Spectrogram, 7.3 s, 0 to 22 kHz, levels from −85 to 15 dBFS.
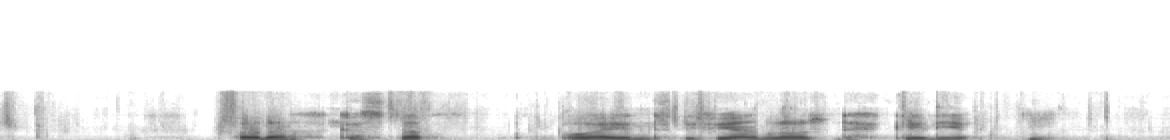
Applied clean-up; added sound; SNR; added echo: neural separator model SepFormer DNS4.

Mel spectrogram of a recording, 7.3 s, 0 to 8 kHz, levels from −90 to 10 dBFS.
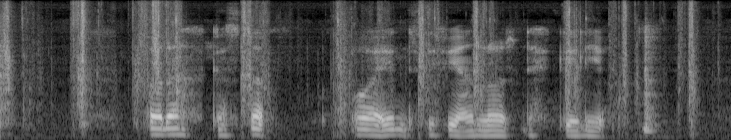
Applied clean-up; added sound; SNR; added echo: none; Scissors; 6 dB; reverberation time 0.2 s.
